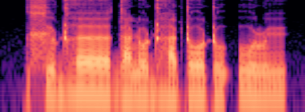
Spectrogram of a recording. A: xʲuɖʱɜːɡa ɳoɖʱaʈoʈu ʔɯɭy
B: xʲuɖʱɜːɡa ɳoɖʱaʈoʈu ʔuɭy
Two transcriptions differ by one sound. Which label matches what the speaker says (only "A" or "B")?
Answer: B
